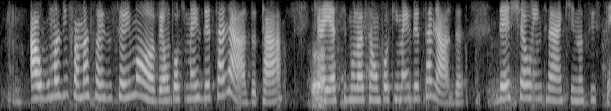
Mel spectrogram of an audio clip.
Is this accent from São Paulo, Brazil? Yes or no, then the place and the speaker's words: yes; Presidente Prudente, São Paulo, Brazil; também sou aqui de Prudente.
